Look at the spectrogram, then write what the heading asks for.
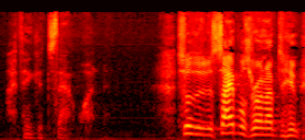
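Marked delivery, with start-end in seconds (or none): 0.1-0.9 hushed aside to the congregation; whisper. Real, not acted. Preacher whispering an aside to the congregation. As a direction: drop to a breathy whisper.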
